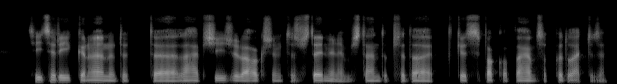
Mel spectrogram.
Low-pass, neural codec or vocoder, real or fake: 10.8 kHz; codec, 24 kHz, 0.9 kbps, WavTokenizer, large speech release; fake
